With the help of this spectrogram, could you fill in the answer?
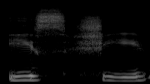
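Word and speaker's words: Aos Sí: So these spirits or fairies that were known as Eas Si, which is spelled AOS space SI, the fucking Irish, man.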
